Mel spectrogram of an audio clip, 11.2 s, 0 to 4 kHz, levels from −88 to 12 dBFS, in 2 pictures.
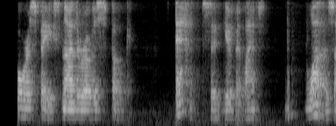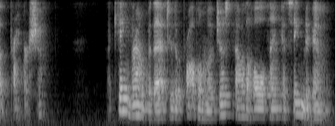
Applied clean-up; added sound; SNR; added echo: neural mask model DeepFilterNet 3.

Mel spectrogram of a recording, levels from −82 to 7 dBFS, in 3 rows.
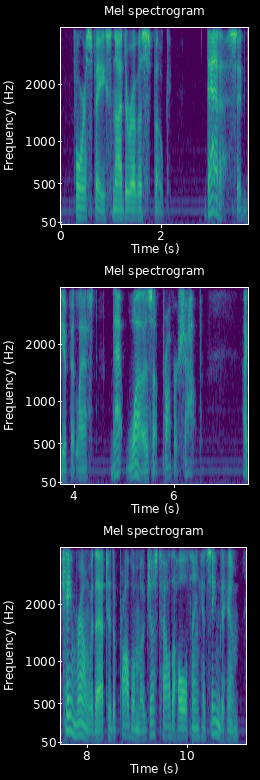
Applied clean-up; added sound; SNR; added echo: none; none; none; none.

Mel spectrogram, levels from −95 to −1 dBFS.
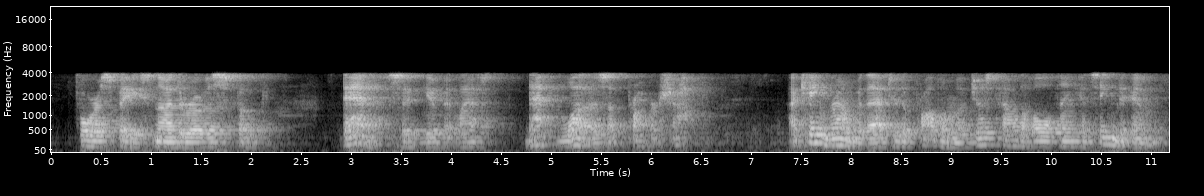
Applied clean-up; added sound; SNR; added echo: neural separator model SepFormer DNS4.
